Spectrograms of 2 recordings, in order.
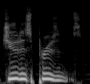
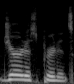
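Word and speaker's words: jurisprudence: to protect you know I like the fact that you're mispronouncing it in that way because it is kind of Judas Prudence um but it's it's an unintended pun Juris Prudence okay so I there's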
